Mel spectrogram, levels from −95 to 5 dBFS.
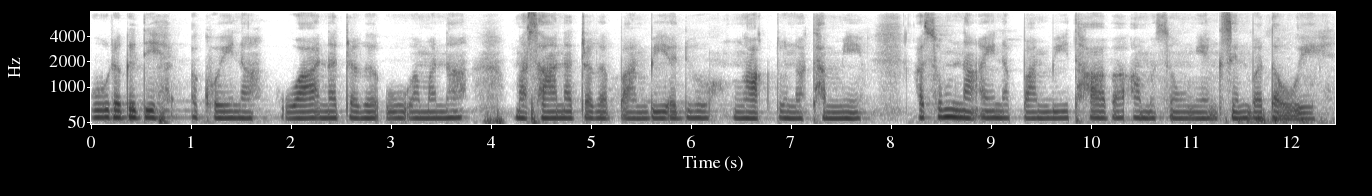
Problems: none marked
